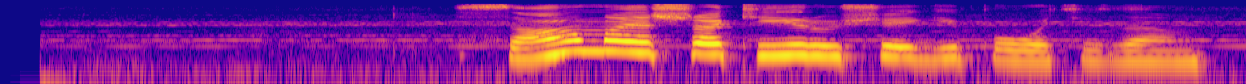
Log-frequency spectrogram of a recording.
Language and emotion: Russian, neutral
